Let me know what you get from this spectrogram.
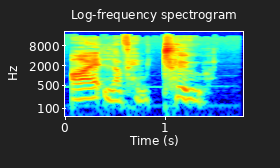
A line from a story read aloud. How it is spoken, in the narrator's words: Georgiana snarls, colour high in her cheeks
